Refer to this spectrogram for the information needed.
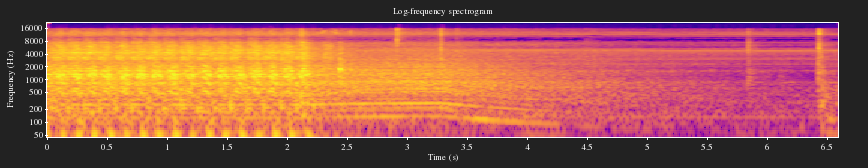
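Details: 1986 Merkur XR4Ti 2.3 L Ford turbo donor engine, first test fire: starter chugs about two seconds then winds down without catching; cranks but won't start, later found flooding with too much fuel spraying.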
